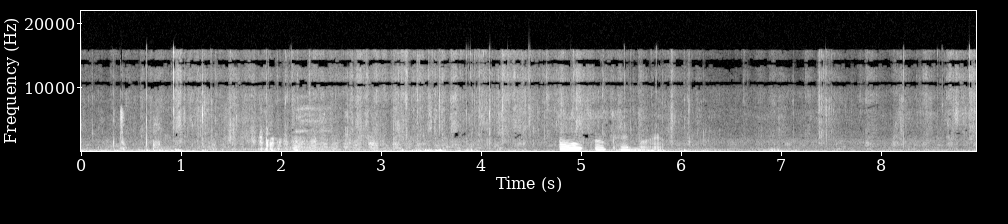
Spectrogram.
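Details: Australian cattle dog puppy Linc at play with the big puppies in a paddock, giving a quick pair of sharp yelping barks near the middle, amid scuffling, panting and background voices.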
